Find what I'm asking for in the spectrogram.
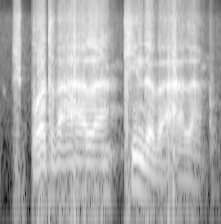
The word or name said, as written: sport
